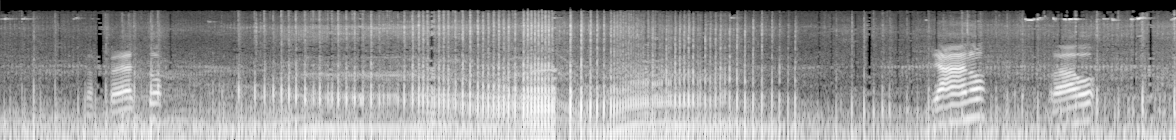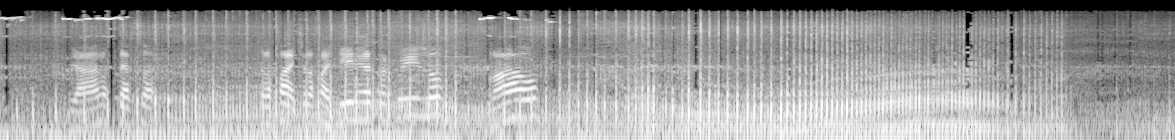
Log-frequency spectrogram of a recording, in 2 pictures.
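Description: A trials motorcycle engine revs in short bursts.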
